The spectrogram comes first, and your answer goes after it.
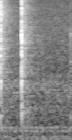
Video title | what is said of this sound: What shape do we see in the object? | if I tap on it it makes the tapping sound it's very quiet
